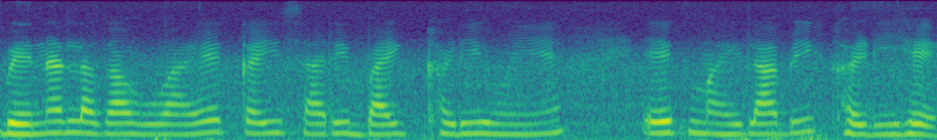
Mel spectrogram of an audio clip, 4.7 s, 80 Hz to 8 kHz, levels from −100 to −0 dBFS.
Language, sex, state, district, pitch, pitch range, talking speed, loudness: Hindi, female, Bihar, Sitamarhi, 220 Hz, 215-235 Hz, 215 wpm, -20 LUFS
